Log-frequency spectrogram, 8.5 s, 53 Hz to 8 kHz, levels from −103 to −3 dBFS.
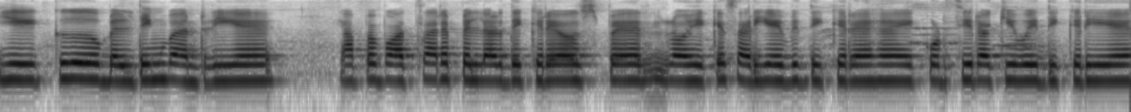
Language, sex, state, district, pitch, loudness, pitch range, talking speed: Hindi, female, Chhattisgarh, Bilaspur, 225 Hz, -16 LUFS, 220-230 Hz, 205 wpm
